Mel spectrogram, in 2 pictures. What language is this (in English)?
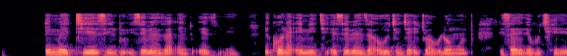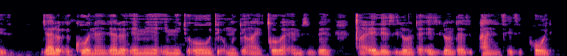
North Ndebele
